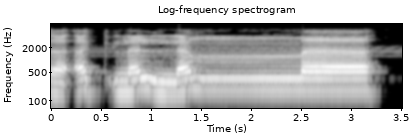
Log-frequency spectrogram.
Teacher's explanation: لام کے ساتھ ملے گا اور میم پر غنہ ہوگا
